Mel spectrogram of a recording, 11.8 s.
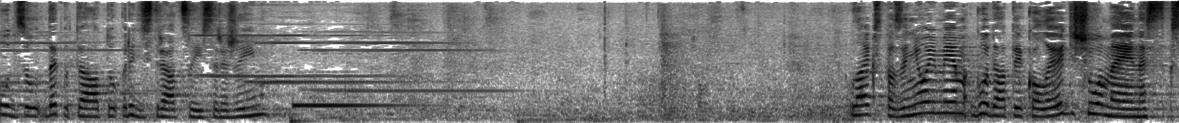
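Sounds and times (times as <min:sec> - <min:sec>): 
speech: 0:00.0 - 0:03.1, 0:08.5 - 0:11.7
parliament chamber bell ringing: 0:00.0 - 0:05.2.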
